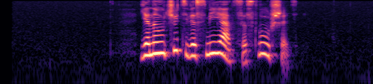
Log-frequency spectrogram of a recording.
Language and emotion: Russian, positive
